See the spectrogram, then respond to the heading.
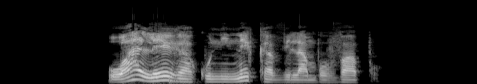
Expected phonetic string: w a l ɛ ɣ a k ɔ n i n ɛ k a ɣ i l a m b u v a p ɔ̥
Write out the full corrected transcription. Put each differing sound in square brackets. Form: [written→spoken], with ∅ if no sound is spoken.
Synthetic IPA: w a l ɛ ɣ a k [ɔ→u] n i n ɛ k a [ɣ→v] i l a m b [u→ɔ] v a p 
